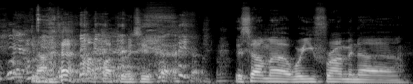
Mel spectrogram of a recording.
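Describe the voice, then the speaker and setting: Brief: relaxed male host, jokey, casual cursing, runs the panel. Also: medium pitch, moderate pace, a loud crowd. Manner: joking, laid-back, swears casually. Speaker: podcast host. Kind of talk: casual group chat.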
